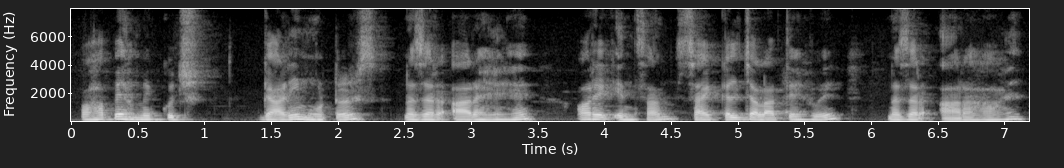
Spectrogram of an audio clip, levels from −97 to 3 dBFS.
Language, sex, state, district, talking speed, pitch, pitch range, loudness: Hindi, male, Assam, Kamrup Metropolitan, 165 wpm, 130 Hz, 120-150 Hz, -18 LUFS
